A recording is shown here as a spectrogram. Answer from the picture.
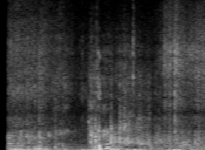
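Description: Wind buffeting and rumble from tyres on a dirt forest trail, picked up by a mountain bike camera during a descent, with short vocal sounds from a rider near the start and about a second in.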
